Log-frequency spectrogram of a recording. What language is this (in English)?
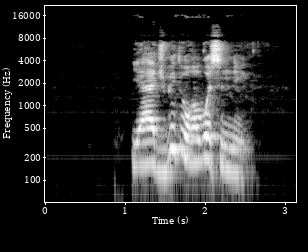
Kabyle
